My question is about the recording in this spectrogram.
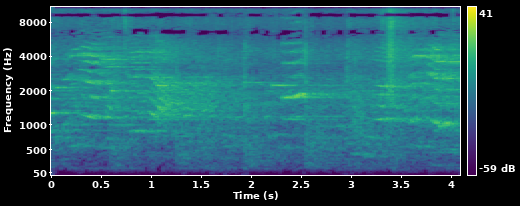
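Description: A group of children's voices, high-pitched excited calling and chatter overlapping.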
